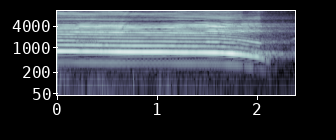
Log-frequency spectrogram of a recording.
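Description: A man's voice through a stage microphone and PA, holding one long high note in a drawn-out yell. It slides down in pitch and stops just before the end.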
